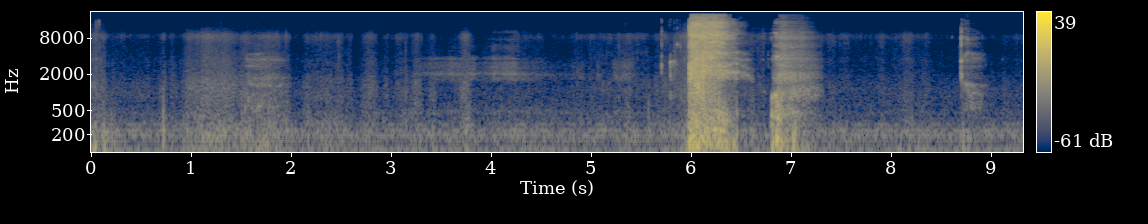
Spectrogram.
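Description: Two loud, wet sneezes in quick succession, with softer stifled sounds before and a brief sharp sound after; ordinary sneezing.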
